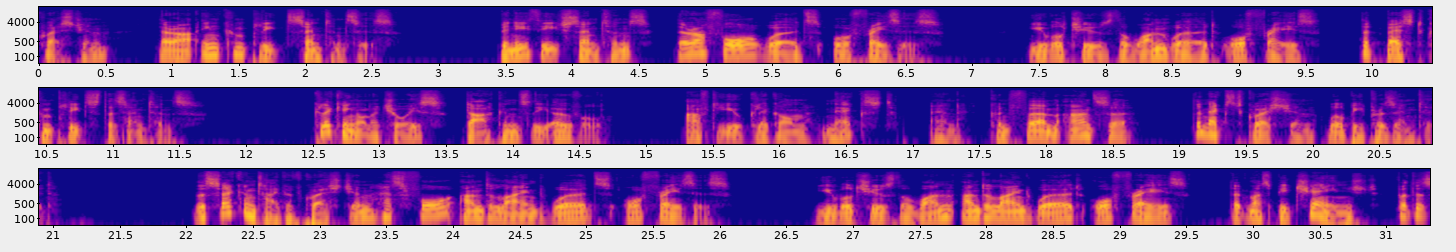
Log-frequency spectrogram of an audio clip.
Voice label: english british e-learning

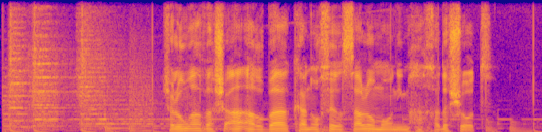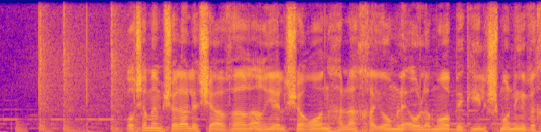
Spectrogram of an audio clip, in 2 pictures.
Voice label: hebrew others

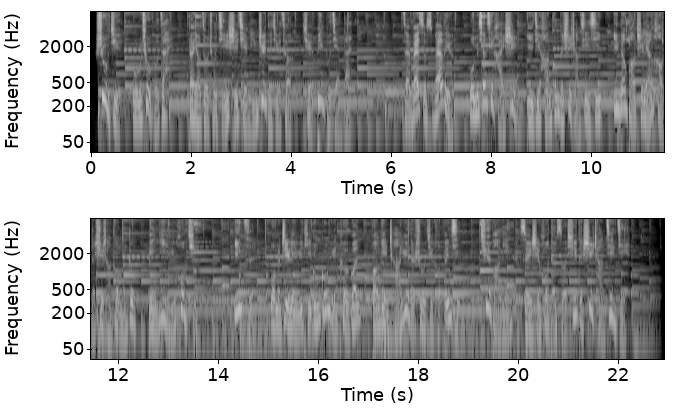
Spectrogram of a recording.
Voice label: chinese mandarin commercial

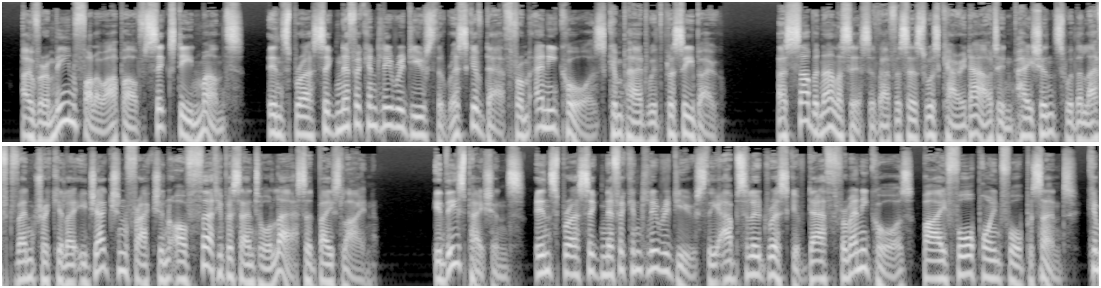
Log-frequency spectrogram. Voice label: english british medical narration

